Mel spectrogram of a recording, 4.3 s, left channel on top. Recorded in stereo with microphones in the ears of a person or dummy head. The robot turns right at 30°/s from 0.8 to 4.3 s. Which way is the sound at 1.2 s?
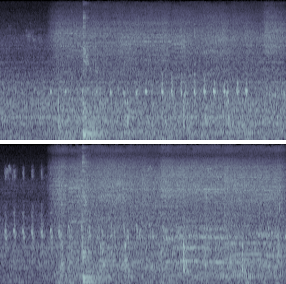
75° right (ahead or behind).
